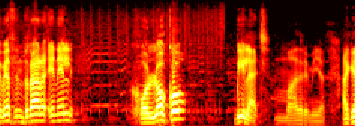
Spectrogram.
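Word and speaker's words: Hollókő: ¿Está bien pronunciado? ¿Joloco Village? Claro que sí, está Joloco.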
